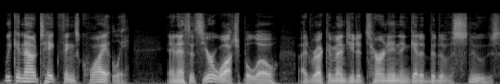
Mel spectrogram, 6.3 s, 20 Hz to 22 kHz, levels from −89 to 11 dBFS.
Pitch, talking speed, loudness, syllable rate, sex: 100 Hz, 240 wpm, -21 LUFS, 5.5 syllables/s, male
